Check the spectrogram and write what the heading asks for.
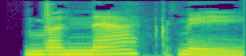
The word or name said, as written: menacme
